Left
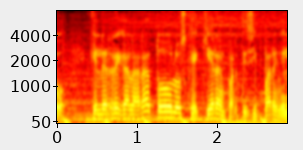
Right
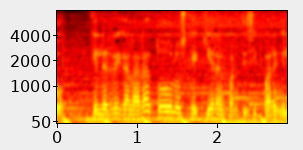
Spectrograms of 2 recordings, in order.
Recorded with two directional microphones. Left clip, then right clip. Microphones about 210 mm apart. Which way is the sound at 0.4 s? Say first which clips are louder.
Left 6 dB; 15° left (ahead or behind).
